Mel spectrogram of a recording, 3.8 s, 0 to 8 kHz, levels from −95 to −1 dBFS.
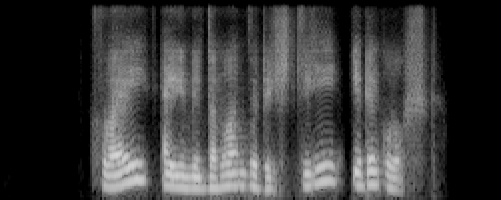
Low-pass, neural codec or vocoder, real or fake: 7.2 kHz; codec, 16 kHz, 0.5 kbps, FreqCodec, smaller model; fake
